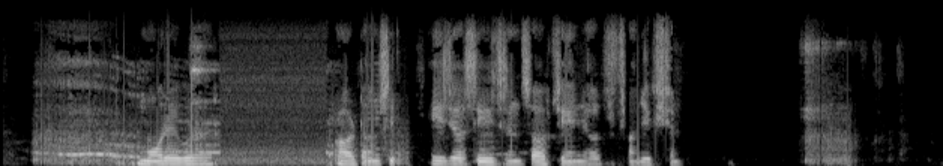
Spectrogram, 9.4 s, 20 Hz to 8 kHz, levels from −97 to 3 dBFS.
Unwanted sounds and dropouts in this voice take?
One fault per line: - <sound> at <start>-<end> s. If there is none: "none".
none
